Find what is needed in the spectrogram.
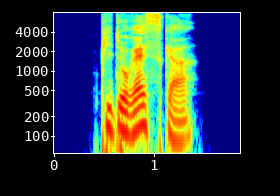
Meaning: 1. comparative degree of pittoresk 2. inflection of pittoresk: strong/mixed nominative masculine singular 3. inflection of pittoresk: strong genitive/dative feminine singular
- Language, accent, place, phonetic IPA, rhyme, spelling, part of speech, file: German, Germany, Berlin, [ˌpɪtoˈʁɛskɐ], -ɛskɐ, pittoresker, adjective, De-pittoresker.ogg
